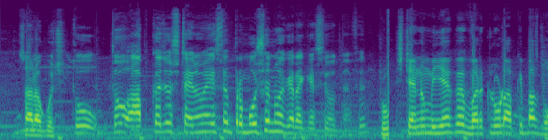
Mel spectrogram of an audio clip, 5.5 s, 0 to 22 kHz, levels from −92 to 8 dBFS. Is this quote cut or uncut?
cut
